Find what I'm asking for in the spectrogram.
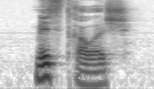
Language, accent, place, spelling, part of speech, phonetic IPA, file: German, Germany, Berlin, misstrauisch, adjective, [ˈmɪstʁaʊ̯ɪʃ], De-misstrauisch.ogg
- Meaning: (adjective) distrustful, suspicious; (adverb) distrustfully, suspiciously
